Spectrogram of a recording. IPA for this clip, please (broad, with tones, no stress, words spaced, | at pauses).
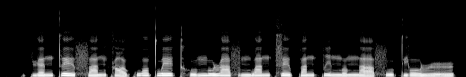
pɥɛ˧˥nt̪e˥˩ɪ̯ fa˧˥n kɑ̰˨˩ʊ̯kwɔ˥t̪we˥ɪ̯kʰu˧˥ n̪u˥ɻä˥fu˨ n̪wa˥nt͡se˥˩ɪ̯pa˥n pi˥˩n̪ɤ˧˥ n̪ä̰˨˩fu˧˥ t̪jo˥˩ʊ̯ɻɻ̩˨˩˦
